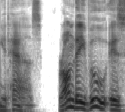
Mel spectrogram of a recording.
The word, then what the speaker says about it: rendezvous: for our next word rendezvous and you can see that i'm trying to pronounce it in a french way because it is a french word and you will know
